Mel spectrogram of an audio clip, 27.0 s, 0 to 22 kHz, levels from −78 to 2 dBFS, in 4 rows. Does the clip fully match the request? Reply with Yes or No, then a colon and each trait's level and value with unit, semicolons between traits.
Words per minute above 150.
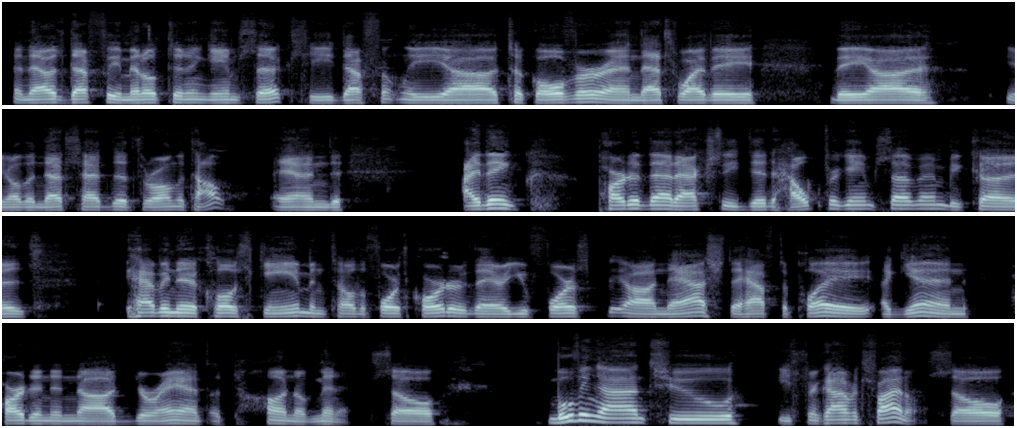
Yes: average, 170 wpm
